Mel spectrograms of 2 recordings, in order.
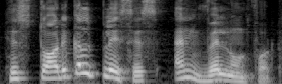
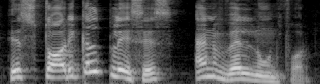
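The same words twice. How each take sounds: The two takes are said the same way.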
